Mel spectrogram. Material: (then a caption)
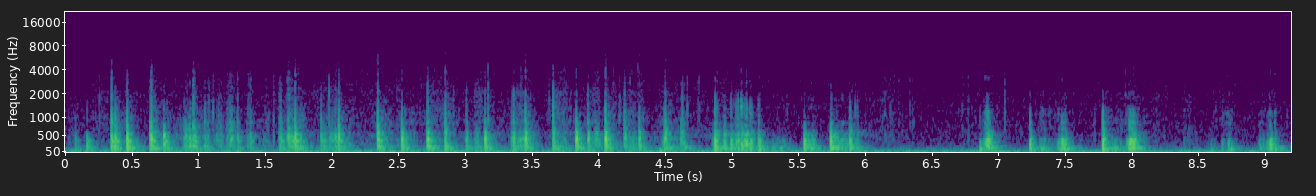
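Leatherette. A single finger taps on the stickers of a hollow guitar hard case covered in black leatherette. The taps sound like dull, low, hollow knocks that die away almost instantly. They come in quick, uneven bursts at first and then thin out into sparser, separate taps.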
